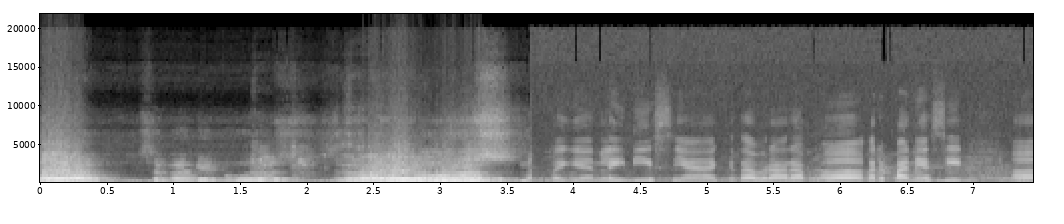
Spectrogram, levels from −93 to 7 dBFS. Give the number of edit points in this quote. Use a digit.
1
